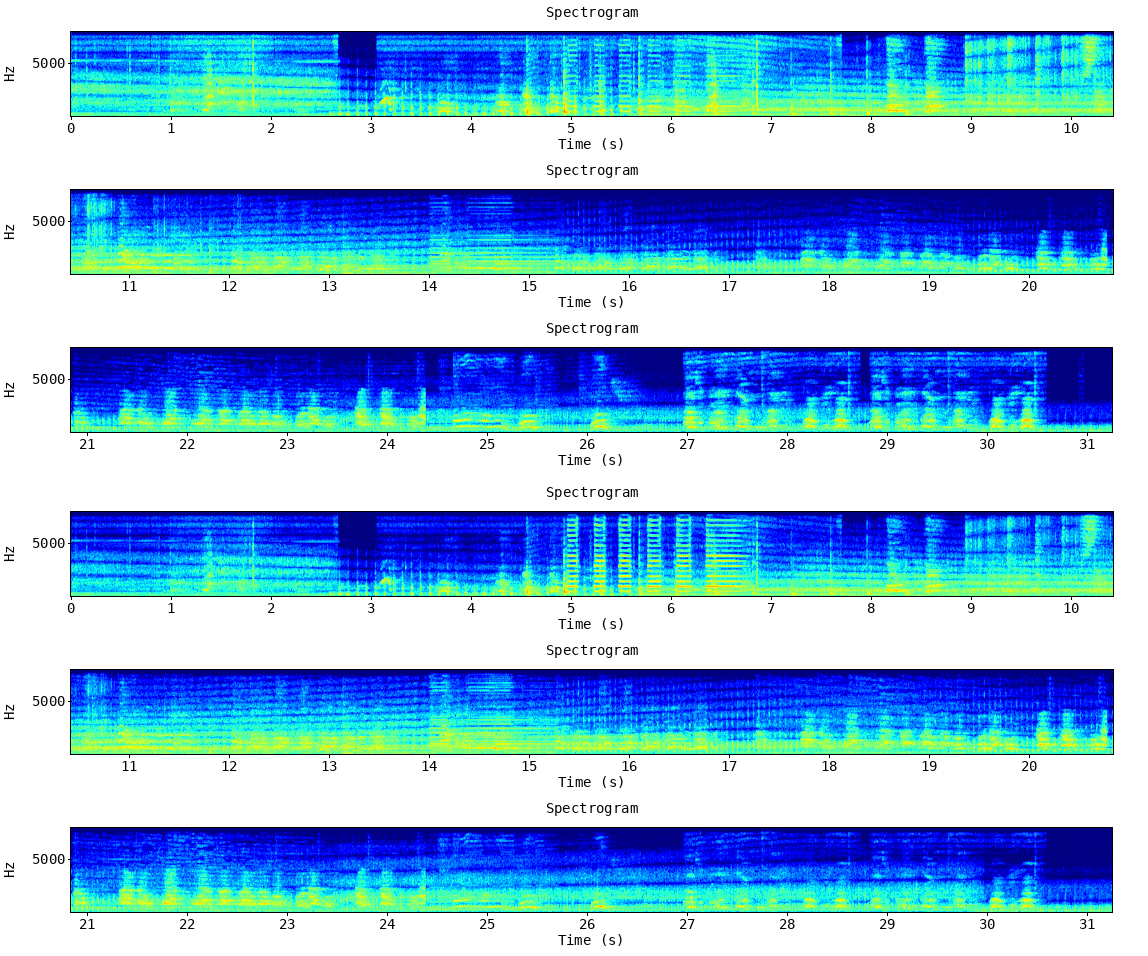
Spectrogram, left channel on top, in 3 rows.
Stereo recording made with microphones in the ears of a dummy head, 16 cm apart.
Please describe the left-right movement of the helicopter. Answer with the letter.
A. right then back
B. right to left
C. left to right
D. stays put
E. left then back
C.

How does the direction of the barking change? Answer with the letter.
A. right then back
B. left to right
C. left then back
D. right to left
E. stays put
A.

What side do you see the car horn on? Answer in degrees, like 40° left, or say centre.
40° right.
